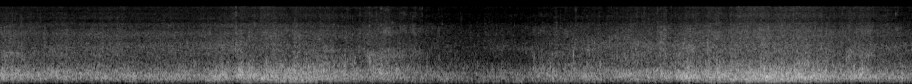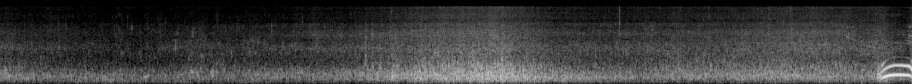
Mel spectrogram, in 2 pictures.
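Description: Strong ocean waves on a beach on a windy morning, surging in slow, rolling swells that build and recede, with a steady wash of surf and wind noise throughout.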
